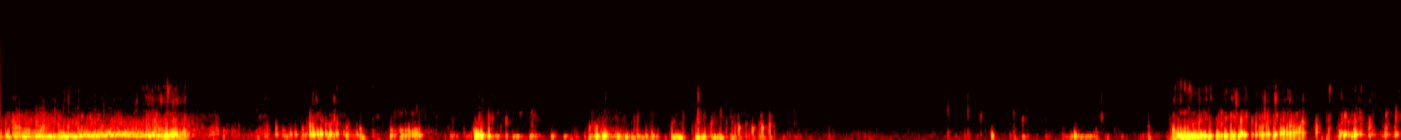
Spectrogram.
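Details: Loud rolling growls and gurgles come in bursts with brief pauses; stomach rumbling (borborygmi).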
